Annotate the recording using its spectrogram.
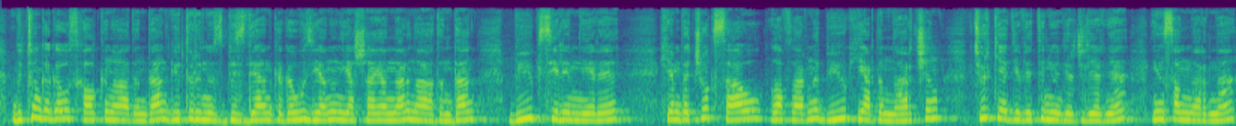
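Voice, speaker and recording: A woman speaks with a fairly high pitch and monotone, flat intonation. Noticeable background noise runs underneath. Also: moderate pace, very even loudness. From Gagauzia, Moldova. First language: Gagauz (speaking Turkish). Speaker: TV host. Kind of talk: interview. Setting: TV studio. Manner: formal.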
